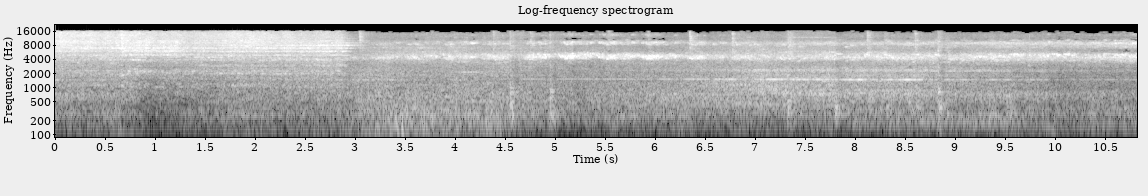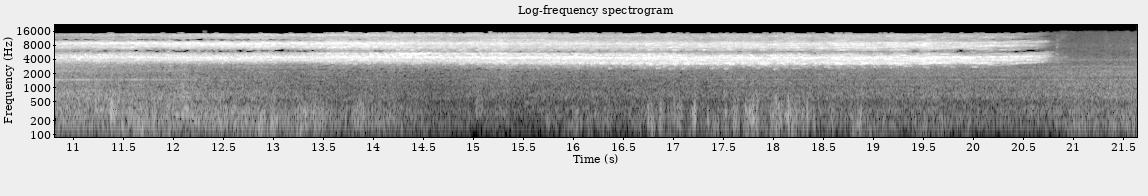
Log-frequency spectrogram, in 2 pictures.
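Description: GWR Class 800 bi-mode intercity train running along a curved platform, its wheels squealing high and steadily on the curve, the squeal sinking slightly in pitch over the last few seconds. The sound drops off abruptly near the end.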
